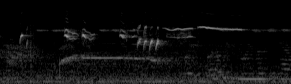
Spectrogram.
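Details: Russian canary singing in Kuwait: high whistled notes and short trills, with a long steady whistle held near the end, over low background hum.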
